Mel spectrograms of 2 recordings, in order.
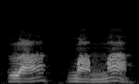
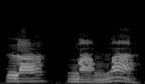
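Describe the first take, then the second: First: Slow repeat of La mamá; Spanish word repeated. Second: Slow, clear la mamá; Spanish word. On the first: Teacher repeats the word for kids, slow pronunciation. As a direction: repeat La mamá slowly for the class. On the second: Teacher models a Spanish word for kids, slow careful pronunciation. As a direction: model la mamá slowly, stress on the last syllable. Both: Shown as a demonstration. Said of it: "En español es".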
